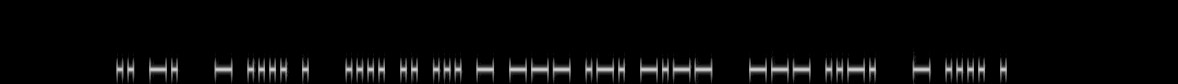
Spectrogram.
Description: Morse code, heard as a keyed tone, about 22 wpm, 700 Hz. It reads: IN THE HISTORY OF THE
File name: practice / 22wpm / Build A Phrase - 5-Word Phrases - 22wpm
